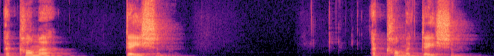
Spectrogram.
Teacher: stress on the dation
